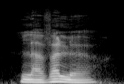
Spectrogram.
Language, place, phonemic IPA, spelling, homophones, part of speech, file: French, Paris, /va.lœʁ/, valeur, valeurs, noun, Fr-valeur.ogg
- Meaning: 1. value, worth 2. valor, gallantry 3. quality, character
